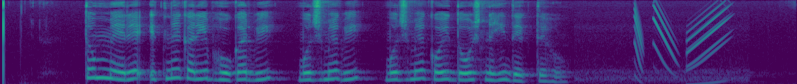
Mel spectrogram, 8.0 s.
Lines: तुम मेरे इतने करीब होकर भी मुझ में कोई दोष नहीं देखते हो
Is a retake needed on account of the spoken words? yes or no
yes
